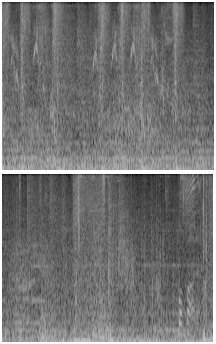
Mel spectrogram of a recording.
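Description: Booming spell blasts from the Bombarda curse in Hogwarts Legacy burst repeatedly through a dense, continuous wash of game music and combat effects.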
